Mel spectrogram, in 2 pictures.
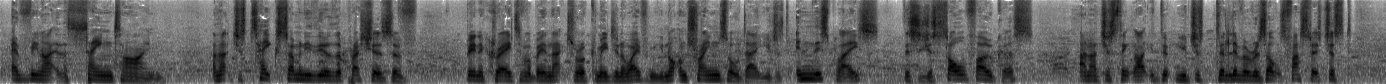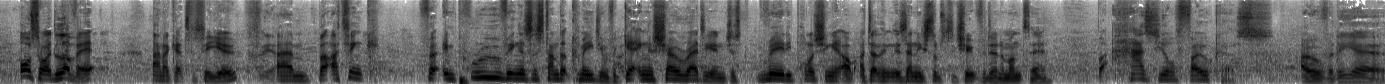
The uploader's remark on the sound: He’s been up in Edinburgh for festival season and luckily for TSP listeners, he took his tape recorder.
